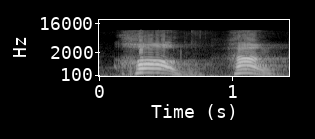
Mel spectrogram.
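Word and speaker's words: Hung: You won yourself 2 cans of abalone, and the winner is Hong. Hong. I have my friends pronounce H-U-N-G as Hong.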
